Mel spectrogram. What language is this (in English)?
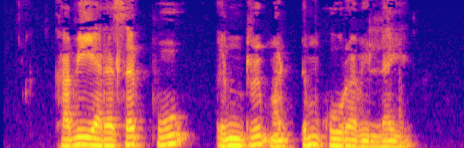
Tamil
